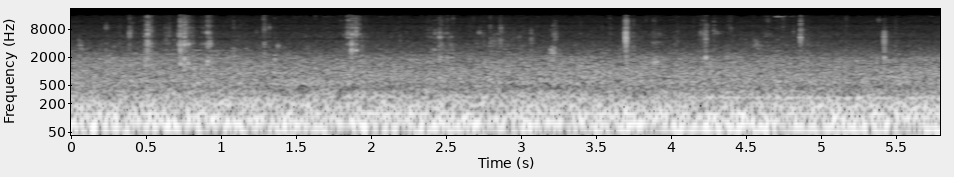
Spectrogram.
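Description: Irregular crisp clicks and crackles of someone chewing a crunchy snack close to the microphone, over a steady low rumble.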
